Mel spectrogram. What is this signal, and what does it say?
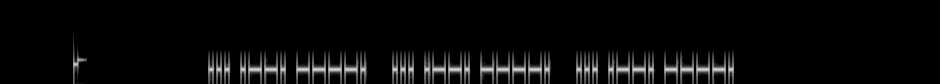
Morse code, heard as a keyed tone, about 30 wpm, 700 Hz. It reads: SP9 SP9 SP9
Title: Callsign Prefixes for Top 25 DXCC - Repeated 3x - 30wpm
